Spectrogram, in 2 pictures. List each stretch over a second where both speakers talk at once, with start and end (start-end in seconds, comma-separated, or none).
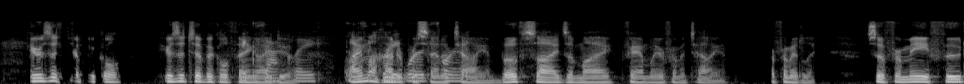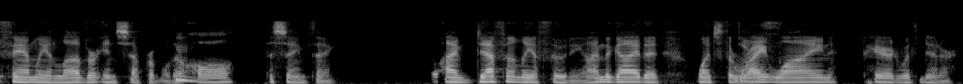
3.5-4.7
